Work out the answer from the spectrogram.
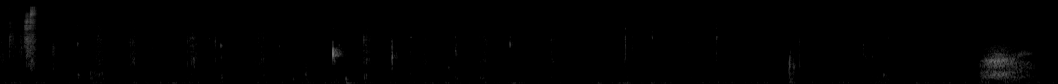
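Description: Faint, close chewing of star fruit (carambola): a crisp bite at the start, then soft wet clicks of chewing, with one breathy exhale near the end.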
